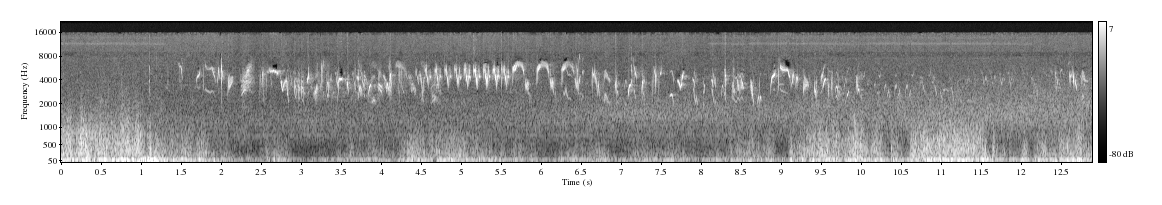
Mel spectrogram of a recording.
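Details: Lesser whitethroat song: a long, quick scratchy warble of high notes running into rapid, rattling repeated phrases, then fading. Constant low rumble and background noise underneath.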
